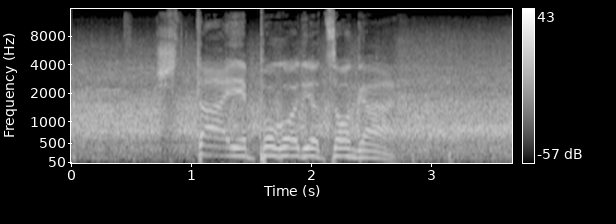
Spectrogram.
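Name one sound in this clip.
A young man shouts in triumph.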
